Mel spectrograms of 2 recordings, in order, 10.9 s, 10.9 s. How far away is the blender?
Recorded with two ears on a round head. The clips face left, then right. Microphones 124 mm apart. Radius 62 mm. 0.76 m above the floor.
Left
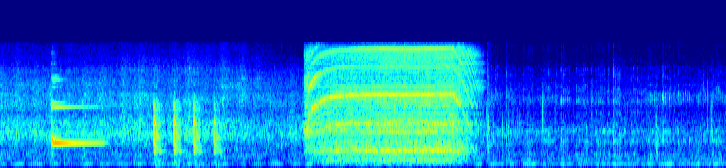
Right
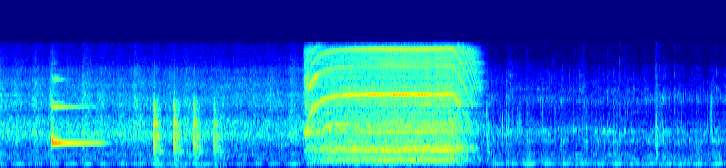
About 2 m.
